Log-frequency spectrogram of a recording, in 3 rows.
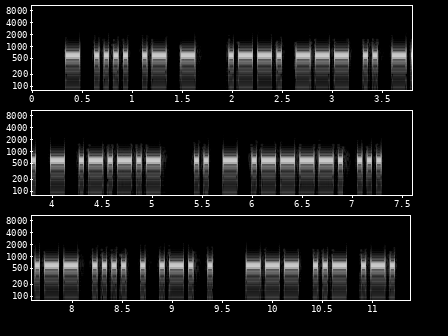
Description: Morse code, heard as a keyed tone, about 25 wpm, 600 Hz. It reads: THAT POINT. IT'S WHERE OUR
